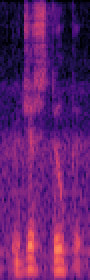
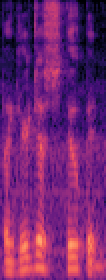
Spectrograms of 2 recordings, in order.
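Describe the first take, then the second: First: Muttered much softer under the breath; quiet repeat. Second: Said in the usual way. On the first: Real, not acted. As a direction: repeat it to yourself, barely audible. Ranting about the IT support guy.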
